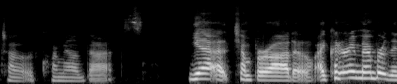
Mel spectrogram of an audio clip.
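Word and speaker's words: champurrado: Champurado. I couldn't remember the name. Champ shampurado. Champurado. Yeah, because your pronunciation is different than the Cuban Spanish pronunciations of things.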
